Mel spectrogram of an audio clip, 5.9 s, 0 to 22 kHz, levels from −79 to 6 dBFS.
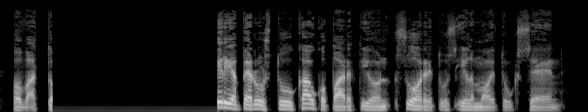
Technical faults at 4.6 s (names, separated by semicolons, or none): none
